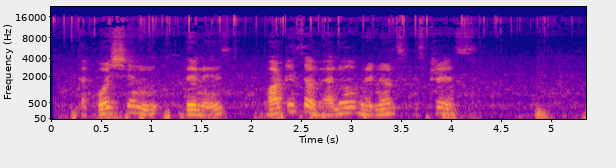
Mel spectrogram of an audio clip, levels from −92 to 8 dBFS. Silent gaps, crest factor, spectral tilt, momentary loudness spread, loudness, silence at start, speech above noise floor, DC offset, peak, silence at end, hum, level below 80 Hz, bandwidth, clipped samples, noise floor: none; 20 dB; -6.5 dB/octave; 16 LU; -19 LUFS; 0.2 s; 27 dB; under 0.1%; 0 dBFS; 0 s; none; -40 dBFS; 17 kHz; under 0.1%; -46 dBFS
